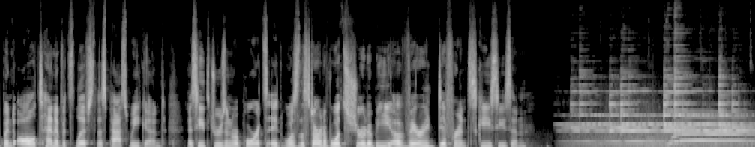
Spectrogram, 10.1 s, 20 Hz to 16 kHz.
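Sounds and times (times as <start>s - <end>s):
speech: 0.0s - 7.9s
cowbell rung by hand to open the ski season at a ski resort: 7.4s - 10.0s.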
